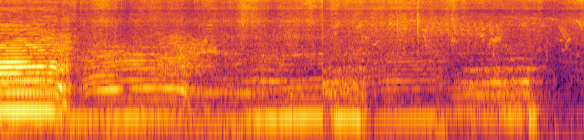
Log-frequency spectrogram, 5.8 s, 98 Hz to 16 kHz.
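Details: Cows, part of a herd of about 80 let outside for the first time, moo repeatedly: a loud opening bellow followed by several long, steady, harmonic lows overlapping one another.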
